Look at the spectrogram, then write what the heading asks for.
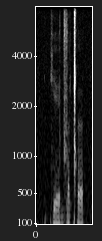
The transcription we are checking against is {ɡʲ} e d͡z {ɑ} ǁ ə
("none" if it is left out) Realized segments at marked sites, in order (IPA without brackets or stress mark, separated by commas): kʲ, ʌ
